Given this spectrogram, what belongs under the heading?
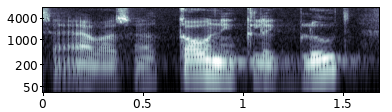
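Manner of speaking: ordinary talk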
